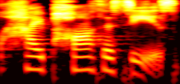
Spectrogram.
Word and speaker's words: hypotheses: Many controversial hypotheses. Hypotheses, this is the plural of hypothesis. One hypothesis, two or more hypotheses. So, notice the pronunciation changes at the end to identify the singular versus the plural.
